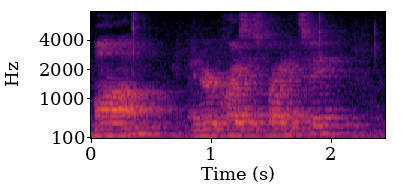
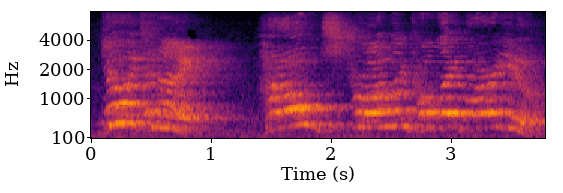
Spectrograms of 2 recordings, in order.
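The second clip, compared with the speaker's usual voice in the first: loud, high, drawn-out rallying cry; impassioned high-pitched exhortation; full-force preaching; 12 semitones higher, 9 dB louder than usual. Real, not acted. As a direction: shout it to rouse the whole crowd.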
